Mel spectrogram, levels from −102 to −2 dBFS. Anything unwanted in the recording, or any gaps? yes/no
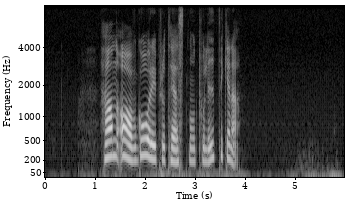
no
